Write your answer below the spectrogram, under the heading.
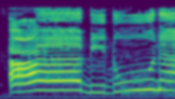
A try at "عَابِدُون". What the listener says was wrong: آ نہیں ہونا چاہیے، عابدون، عابدون، آ نہیں ہونا چاہیے، جیسے حمزہ کھڑا زبر آ نہیں ہونا چاہیے، عابدون.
